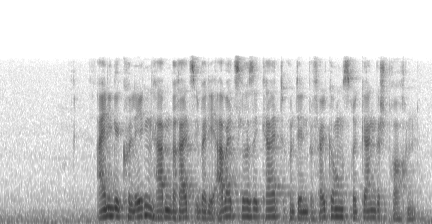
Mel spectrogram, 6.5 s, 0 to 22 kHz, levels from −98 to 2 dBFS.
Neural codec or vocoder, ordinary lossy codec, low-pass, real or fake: none; none; none; real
